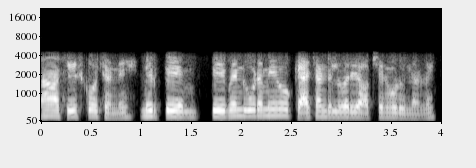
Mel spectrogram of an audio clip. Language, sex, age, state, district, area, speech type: Telugu, male, 18-30, Telangana, Ranga Reddy, urban, conversation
